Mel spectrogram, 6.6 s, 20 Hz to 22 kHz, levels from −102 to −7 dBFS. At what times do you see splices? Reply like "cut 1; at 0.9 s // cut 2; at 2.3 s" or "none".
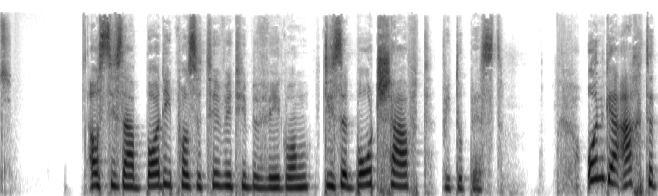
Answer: cut 1; at 3.2 s // cut 2; at 4.4 s

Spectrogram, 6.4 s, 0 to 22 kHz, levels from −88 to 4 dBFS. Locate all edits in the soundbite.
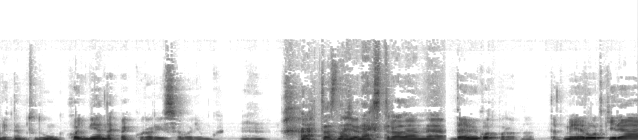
cut 1; at 2.7 s // cut 2; at 4.4 s

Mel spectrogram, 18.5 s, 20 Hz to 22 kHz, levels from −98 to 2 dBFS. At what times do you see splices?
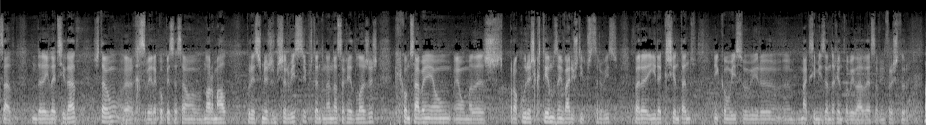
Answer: cut 1; at 6.4 s

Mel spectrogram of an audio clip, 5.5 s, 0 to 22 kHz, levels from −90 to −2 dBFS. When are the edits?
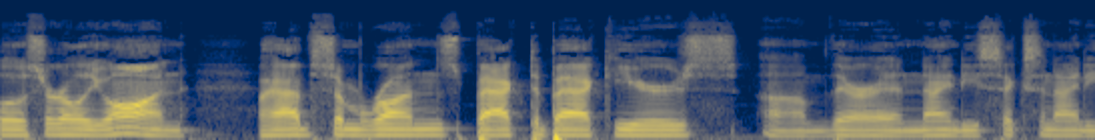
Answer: cut 1; at 1.3 s

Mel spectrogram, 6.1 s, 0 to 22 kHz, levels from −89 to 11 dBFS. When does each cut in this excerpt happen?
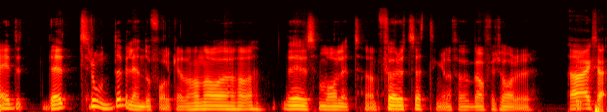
none

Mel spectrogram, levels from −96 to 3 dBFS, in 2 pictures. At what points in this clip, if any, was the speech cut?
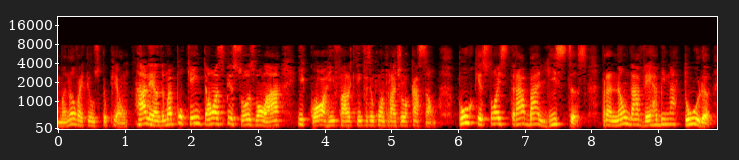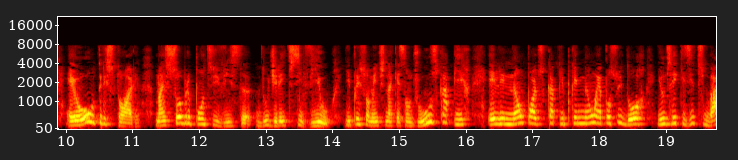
cut 1; at 1.1 s

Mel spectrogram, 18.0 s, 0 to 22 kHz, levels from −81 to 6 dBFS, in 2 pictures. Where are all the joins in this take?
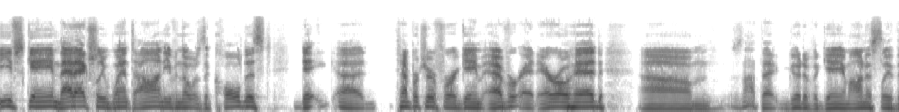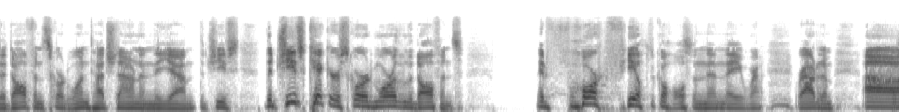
none

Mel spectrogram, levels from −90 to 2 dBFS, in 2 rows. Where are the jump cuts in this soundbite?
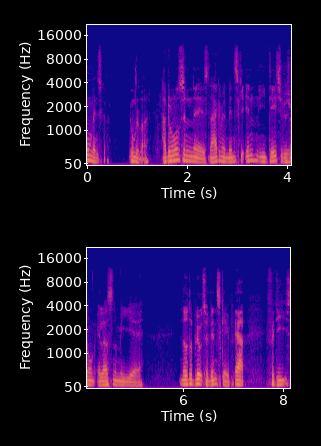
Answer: cut 1; at 7.0 s

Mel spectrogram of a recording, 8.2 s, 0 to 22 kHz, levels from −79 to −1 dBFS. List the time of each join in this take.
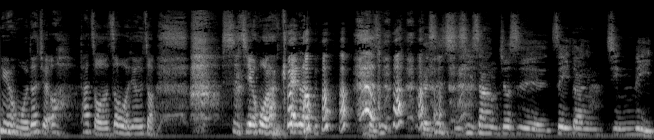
none

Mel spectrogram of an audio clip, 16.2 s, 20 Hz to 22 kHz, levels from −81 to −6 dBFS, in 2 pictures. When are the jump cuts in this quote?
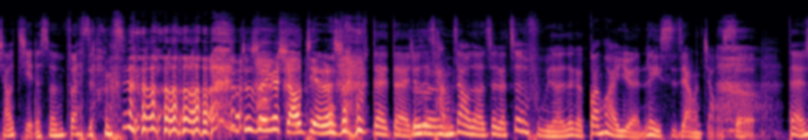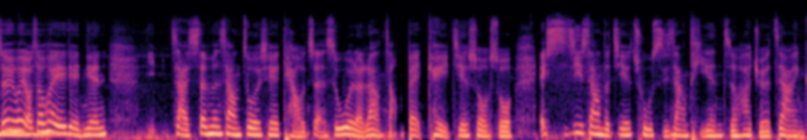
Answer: cut 1; at 3.7 s

